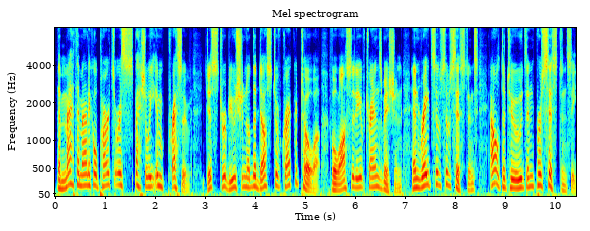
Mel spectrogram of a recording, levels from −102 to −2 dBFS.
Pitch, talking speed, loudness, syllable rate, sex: 155 Hz, 125 wpm, -20 LUFS, 5.6 syllables/s, male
